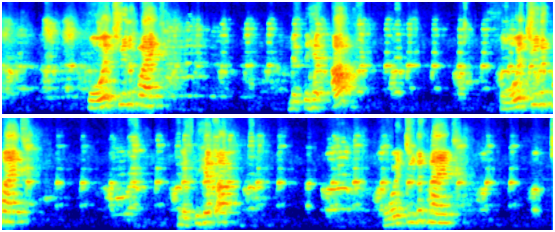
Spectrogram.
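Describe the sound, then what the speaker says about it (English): Canada geese honk in repeated bursts, fairly loud and nearby, while a woman steadily gives exercise instructions over them. "And the Canada Goose think that's their home."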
